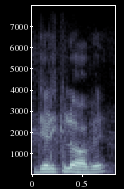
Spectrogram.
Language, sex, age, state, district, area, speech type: Bengali, male, 60+, West Bengal, Birbhum, urban, spontaneous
